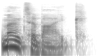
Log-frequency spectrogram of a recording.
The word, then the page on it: motorbike: British English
